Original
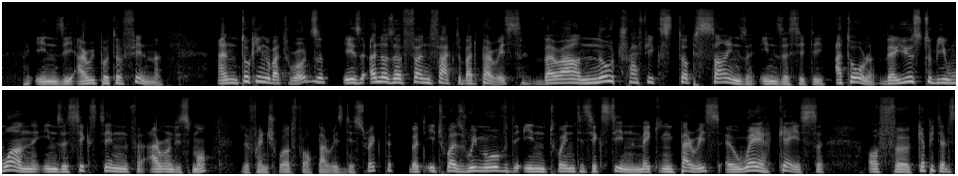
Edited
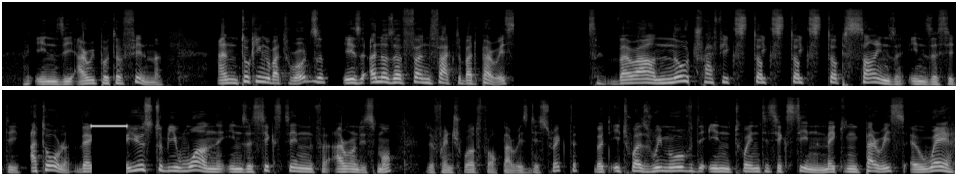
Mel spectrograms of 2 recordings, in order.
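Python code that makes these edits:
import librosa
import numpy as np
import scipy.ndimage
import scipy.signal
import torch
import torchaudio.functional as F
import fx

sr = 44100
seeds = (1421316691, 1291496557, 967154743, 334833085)

y = fx.edit(x, sr, fx.insert_silence(at_s=5.12, length_s=0.75),
    fx.repeat(start_s=6.48, length_s=0.37, count=3),
    fx.insert_tone(at_s=8.94, length_s=0.36, hz=3740.0, db=-7.0), tone=tone)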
